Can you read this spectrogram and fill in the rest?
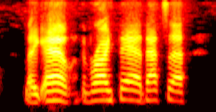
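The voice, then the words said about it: Poor put-on accent imitating someone. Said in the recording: “what is the Steve Irwin-esque way that we can tell? ... My accents are not good.”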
